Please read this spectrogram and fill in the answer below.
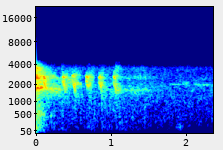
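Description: Small bird chirping: a run of about six short, quick high notes in the first second, then it falls quiet.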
